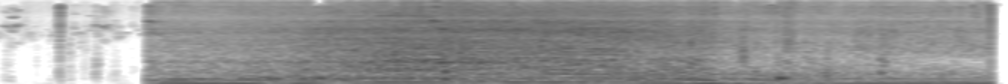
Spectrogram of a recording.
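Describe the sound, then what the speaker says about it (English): After a brief quiet moment, a Ford Mustang's engine starts and runs at a steady, deep idle close by, loud and continuous, with no one talking. "So I've been letting the car run like Ferris Bueller a while just to make sure it's not going to leak"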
